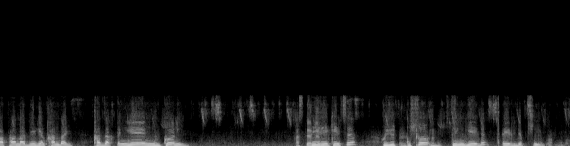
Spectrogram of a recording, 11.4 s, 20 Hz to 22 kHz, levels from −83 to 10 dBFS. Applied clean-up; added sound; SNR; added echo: neural separator model SepFormer DNS4.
